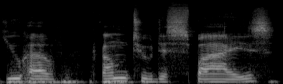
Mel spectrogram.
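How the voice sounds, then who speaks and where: Slow-talking game master, laughing often. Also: male voice, mid-range voice, level tone, slight background noise. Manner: laughs often, hesitant with fillers. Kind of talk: running a tabletop game.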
